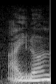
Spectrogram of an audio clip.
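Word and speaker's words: Ayllón: la cantante y compositora peruana Eva Ailón, lo dije bien. Ailón, así es.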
